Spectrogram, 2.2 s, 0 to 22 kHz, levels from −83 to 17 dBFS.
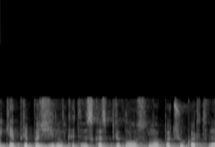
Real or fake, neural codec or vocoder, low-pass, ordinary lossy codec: real; none; 7.2 kHz; MP3, 96 kbps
